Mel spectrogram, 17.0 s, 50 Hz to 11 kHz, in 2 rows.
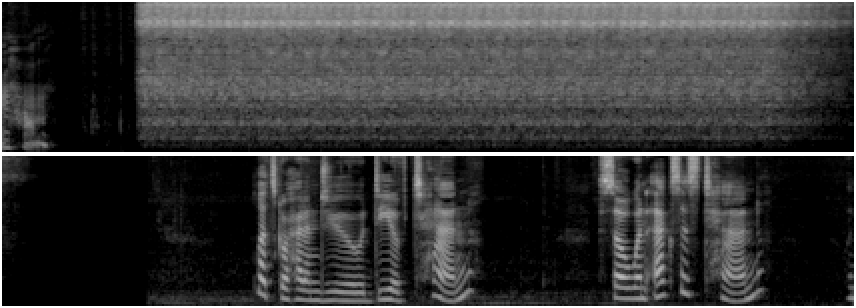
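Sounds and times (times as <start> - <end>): bicycle freewheel ratcheting: 1.4 - 8.9.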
